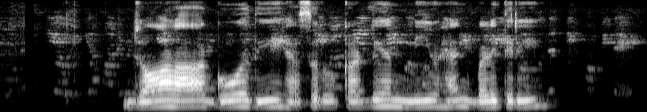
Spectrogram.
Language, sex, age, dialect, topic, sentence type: Kannada, male, 18-24, Dharwad Kannada, agriculture, question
